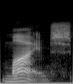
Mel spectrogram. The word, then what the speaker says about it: MIME: And then MIMES, because every file on your computer has what's called a MIME type. Am I pronouncing that right? M-I-M-E, MIME.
